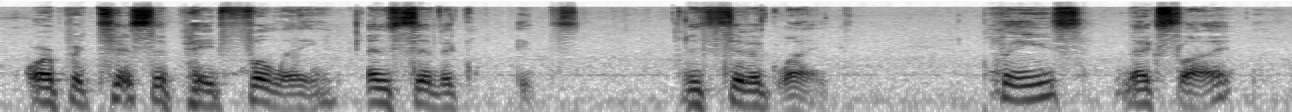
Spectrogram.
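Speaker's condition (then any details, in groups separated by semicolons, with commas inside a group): No condition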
